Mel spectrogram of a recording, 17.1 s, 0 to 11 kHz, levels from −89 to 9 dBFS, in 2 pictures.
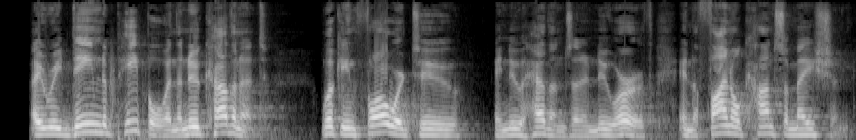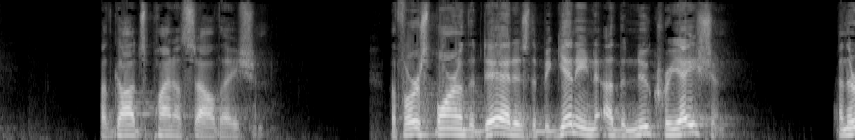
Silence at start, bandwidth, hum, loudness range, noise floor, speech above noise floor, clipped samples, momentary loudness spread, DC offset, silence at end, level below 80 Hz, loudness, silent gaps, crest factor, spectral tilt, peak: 0.3 s; 11 kHz; none; 7 LU; -74 dBFS; 62 dB; 0.2%; 14 LU; under 0.1%; 0 s; -50 dBFS; -13 LUFS; 12.16-12.22 s, 16.70-16.87 s; 14 dB; -6.5 dB/octave; 0 dBFS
